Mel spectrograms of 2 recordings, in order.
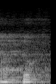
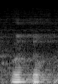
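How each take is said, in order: Both takes have the same delivery.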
